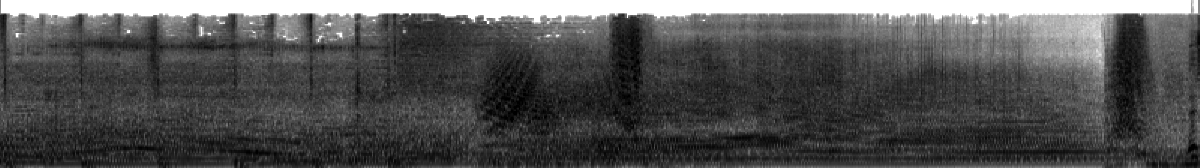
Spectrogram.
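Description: Car engine revving up and down over music, with three whooshing transition sounds about four, five and nine seconds in.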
